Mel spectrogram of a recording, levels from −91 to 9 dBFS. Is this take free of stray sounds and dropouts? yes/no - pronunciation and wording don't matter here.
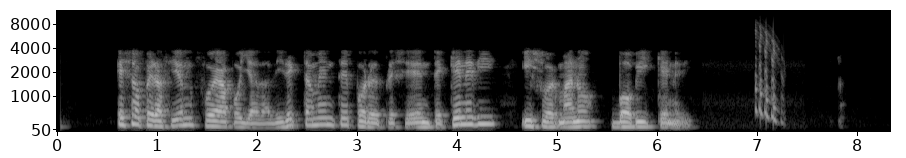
no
